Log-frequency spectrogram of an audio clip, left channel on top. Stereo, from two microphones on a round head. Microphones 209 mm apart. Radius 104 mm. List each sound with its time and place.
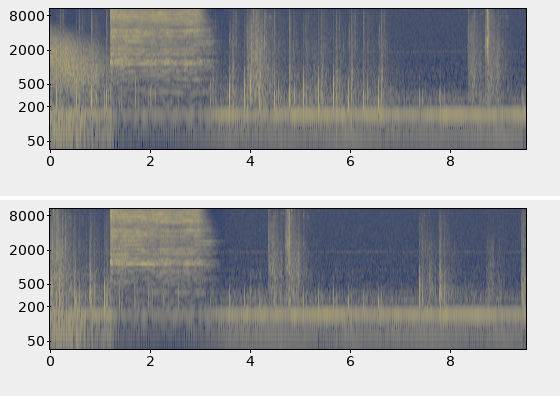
1.2 s sawing: centre (ahead or behind), 1.6 m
